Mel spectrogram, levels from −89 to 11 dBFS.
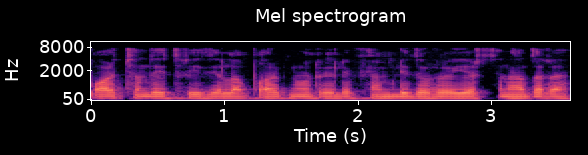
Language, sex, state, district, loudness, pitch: Kannada, male, Karnataka, Dharwad, -19 LUFS, 105 Hz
